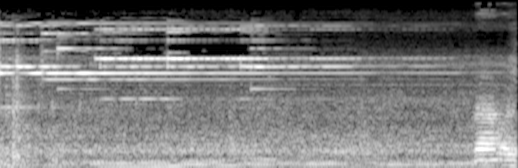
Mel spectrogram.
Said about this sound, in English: So listen to this wind chime here.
